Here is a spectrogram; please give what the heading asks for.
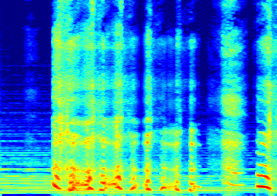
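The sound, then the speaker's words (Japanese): A woman crying, a queen in a fairy tale, in halting sobbing and gasping bursts of uneven length, with short pauses between them, over a steady sustained musical tone. “愛しい妻よ、お願いだから泣かないで。”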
